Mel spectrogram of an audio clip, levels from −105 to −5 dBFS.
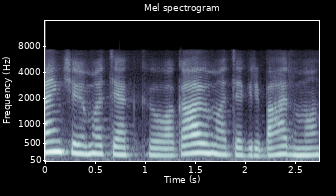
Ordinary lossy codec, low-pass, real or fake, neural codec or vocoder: AAC, 64 kbps; 7.2 kHz; fake; codec, 16 kHz, about 1 kbps, DyCAST, with the encoder's durations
